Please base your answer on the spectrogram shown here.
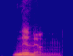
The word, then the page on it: ninon: British English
